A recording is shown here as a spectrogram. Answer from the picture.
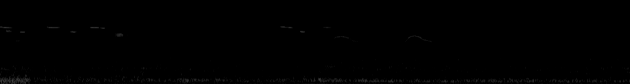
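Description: Near silence with faint, high bird chirps: several short ones in the first second or so, then two small arching chirps around the middle.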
